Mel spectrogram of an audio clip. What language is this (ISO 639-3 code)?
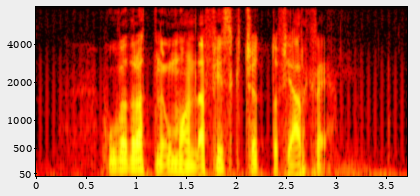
nor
